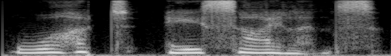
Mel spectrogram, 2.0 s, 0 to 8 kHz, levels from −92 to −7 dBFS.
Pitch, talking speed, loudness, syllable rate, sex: 175 Hz, 90 wpm, -23 LUFS, 3.0 syllables/s, female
